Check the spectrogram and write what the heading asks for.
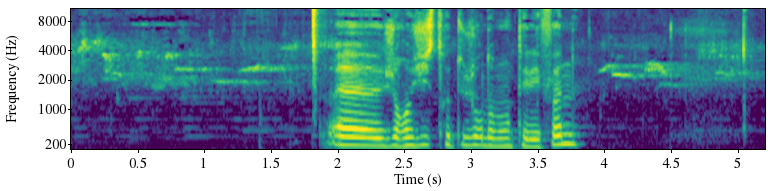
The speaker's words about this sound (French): un petit son euh, de nature, d'oiseaux et de rivières qui coulent derrière, en fond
